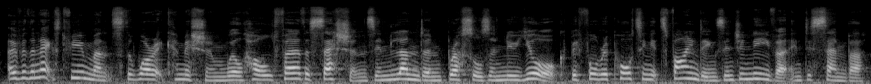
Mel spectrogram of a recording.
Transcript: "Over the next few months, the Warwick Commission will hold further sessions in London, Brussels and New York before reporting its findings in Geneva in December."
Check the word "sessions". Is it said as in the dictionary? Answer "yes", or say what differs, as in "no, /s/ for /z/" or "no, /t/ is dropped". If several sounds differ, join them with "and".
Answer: yes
